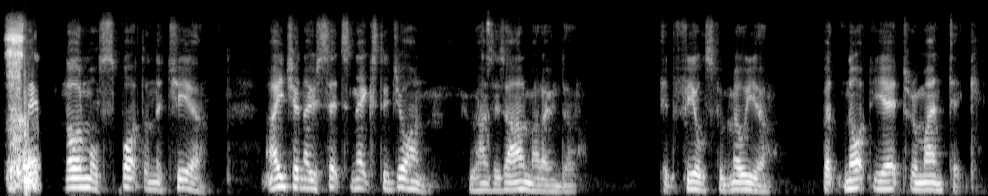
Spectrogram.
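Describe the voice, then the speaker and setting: A man narrates a drama script as the reader of stage directions. His voice is of middling pitch, and he delivers the scene headings and actions as scripted narration. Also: a little slow, slightly rough, rough recording.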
